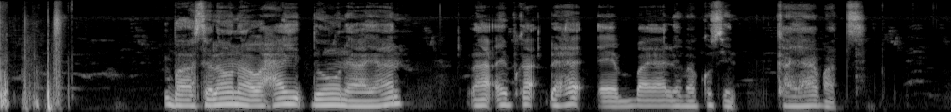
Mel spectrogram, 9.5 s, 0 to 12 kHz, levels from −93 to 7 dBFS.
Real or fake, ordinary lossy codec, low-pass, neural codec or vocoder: real; none; none; none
